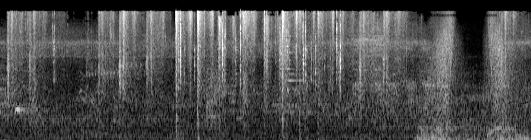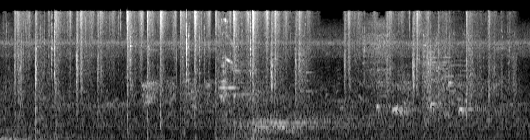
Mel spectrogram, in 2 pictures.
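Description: Footsteps crunch through grass and dirt.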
